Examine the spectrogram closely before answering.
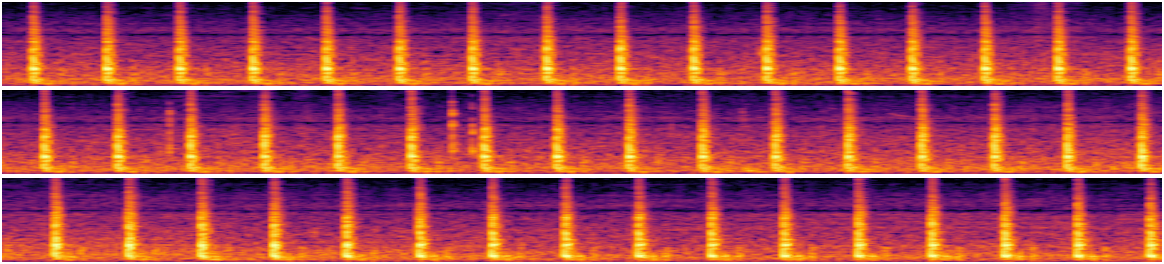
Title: CALHOUN TICKING NOISE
